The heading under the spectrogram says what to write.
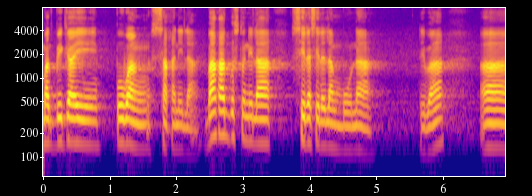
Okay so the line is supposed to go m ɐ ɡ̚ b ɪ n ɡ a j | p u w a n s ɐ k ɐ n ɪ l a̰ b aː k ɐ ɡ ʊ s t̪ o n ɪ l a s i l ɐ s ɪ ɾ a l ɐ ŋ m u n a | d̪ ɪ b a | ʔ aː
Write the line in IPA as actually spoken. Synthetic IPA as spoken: m ɐ ɡ̚ b ɪ ɡ a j | p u w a ŋ s ɐ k ɐ n ɪ l a̰ b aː k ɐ ɡ ʊ s t̪ o n ɪ l a s ɪ l a s ɪ l a l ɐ ŋ m uː n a | d̪ ɪ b a | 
